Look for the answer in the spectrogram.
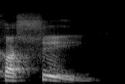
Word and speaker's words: qasheh: Now, that word stiff-necked is the word kasheh. It's spelled Q-A-S-H-E-H.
